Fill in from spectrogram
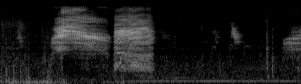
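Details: Begging young common starlings being fed by adult birds in a Hamburg garden plot, late May 2012: two long, loud, grating screeches back to back, then quieter short rasps, with a low hum.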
